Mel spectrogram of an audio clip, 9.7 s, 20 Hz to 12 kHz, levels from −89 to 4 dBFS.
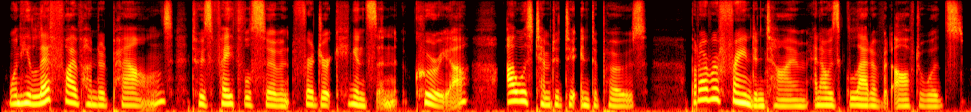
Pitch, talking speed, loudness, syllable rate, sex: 180 Hz, 185 wpm, -20 LUFS, 5.5 syllables/s, female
